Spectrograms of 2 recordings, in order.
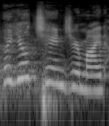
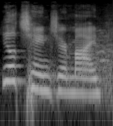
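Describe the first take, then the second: First: High, sing-song mock of a know-it-all; mock condescending. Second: Drawn-out slow smug repeat; slow mock. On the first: To people judging her choice, mock sing-song condescension. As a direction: parrot the smug advice back. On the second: Mocking the advice she keeps hearing, slow and smug. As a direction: say it slowly like an obvious truth. Same line slowed for emphasis.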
